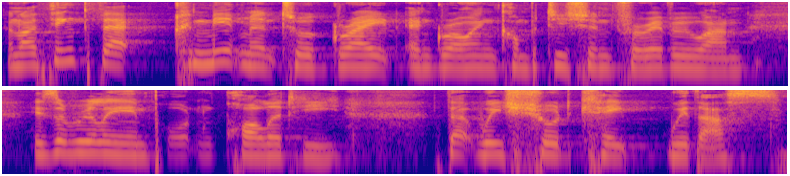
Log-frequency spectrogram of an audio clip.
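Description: A woman talks at a fairly quick pace. Her fairly low voice keeps fairly even intonation. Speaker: league pioneer giving speech. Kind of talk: acceptance speech on stage, emotional. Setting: stage with audience. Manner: emotional, slightly halting.

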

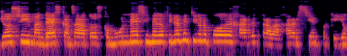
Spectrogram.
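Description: Bright and sharp in tone, a high-pitched woman talks at a very fast pace with lively intonation. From Central America (Guatemala, El Salvador, Honduras). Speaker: pediatric dentist. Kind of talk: casual interview.

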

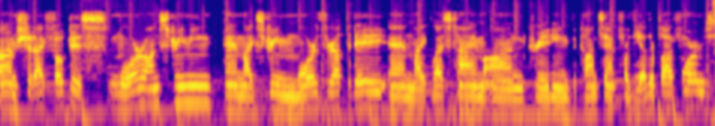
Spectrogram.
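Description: Music plays in the background as a man with an American accent speaks at a very slow pace. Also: medium pitch for a man, ordinary pitch variation, hardly any pauses. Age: 30s. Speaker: streamer and podcaster. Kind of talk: casual chat. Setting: call-in podcast.

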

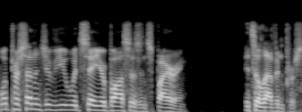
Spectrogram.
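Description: Speaking at a very fast pace, a man with an American accent uses lively intonation. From upstate New York (Syracuse). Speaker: author and keynote speaker. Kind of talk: interview. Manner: animated.

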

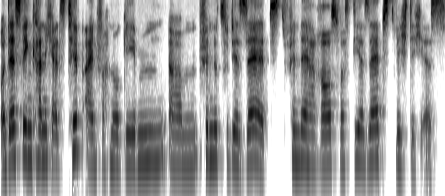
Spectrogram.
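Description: A woman speaks fairly slowly in a medium pitch, hardly pausing at all. Her intonation is monotone and flat over a quiet background. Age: 30s. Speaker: mentor and coach for mothers, former nurse. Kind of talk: interview.

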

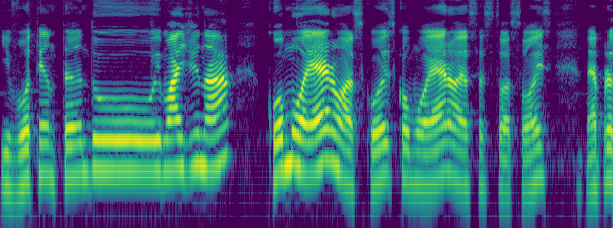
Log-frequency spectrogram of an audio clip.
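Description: In a very clean recording with a silent background, a man speaks at a high pitch and fairly slow pace with ordinary pitch variation. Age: 30s. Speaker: podcast host and pastor. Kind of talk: casual podcast chat. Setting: live-streamed podcast studio.

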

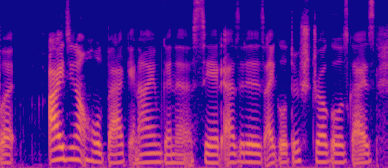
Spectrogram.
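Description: With an ordinary speaking voice, a woman talks at a moderate pace and a fairly low pitch, her intonation fairly even, in a very clean recording with a silent background. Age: 20s. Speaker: podcaster. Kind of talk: casual monologue. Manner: rambling, laughing often.

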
